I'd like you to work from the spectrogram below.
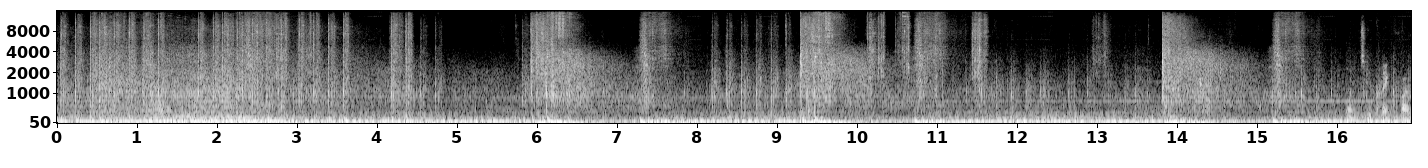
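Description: Sniper rifle and shotgun fire in Dune Awakening, a desert survival game: loud, sustained volleys of gunfire with sharp reports, broken by brief quieter moments and mixed with other game noise.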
